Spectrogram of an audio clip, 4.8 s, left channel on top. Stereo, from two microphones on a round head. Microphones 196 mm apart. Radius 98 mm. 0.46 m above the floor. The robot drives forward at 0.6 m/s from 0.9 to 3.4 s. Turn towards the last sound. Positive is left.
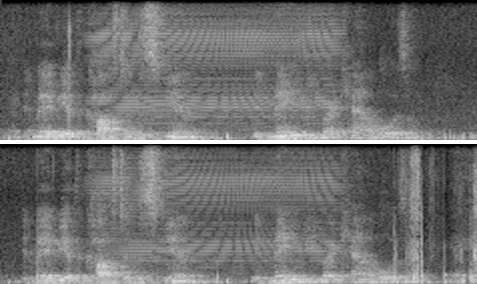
turn(degrees=-15)  # may be behind; listen again after turning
